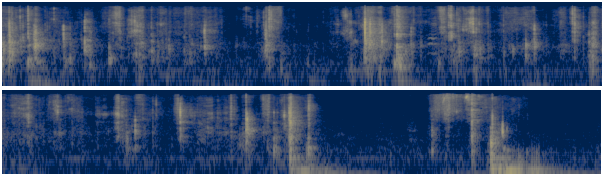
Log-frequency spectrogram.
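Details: Crisp crinkling, snapping and rustling of small pieces being handled indoors, in irregular bursts.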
